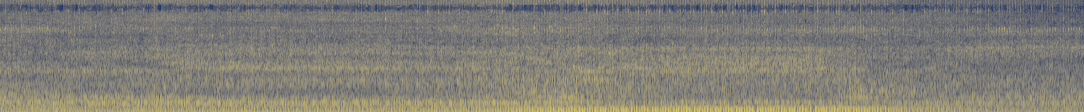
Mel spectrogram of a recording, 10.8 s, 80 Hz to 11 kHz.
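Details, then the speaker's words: 1964 Ford 2000 tractor after replacing its 50+-year-old carburetor, weak battery, not yet at temperature: loud, steady low chugging with an even beat and a slight rise in revs midway. Normal idle. "So she is back running. Got to put another battery in it. The battery was real weak, but she is running."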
